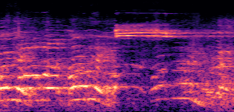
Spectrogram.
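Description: A referee's whistle: one steady, high blast of just under a second, a little past the middle, signalling that the free kick may be taken.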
